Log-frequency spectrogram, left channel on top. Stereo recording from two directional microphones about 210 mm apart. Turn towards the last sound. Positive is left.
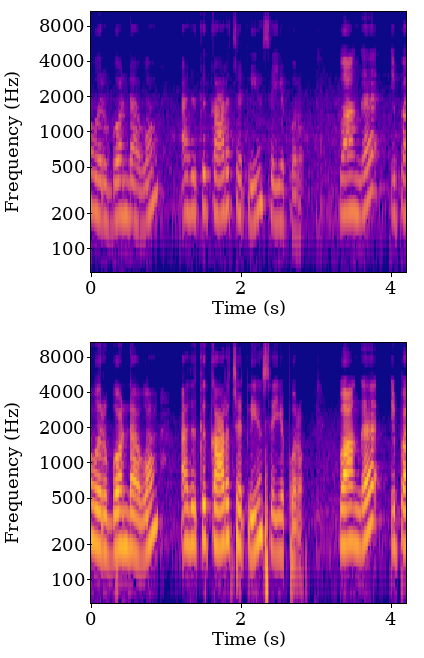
turn(degrees=-45)  # may be behind; listen again after turning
